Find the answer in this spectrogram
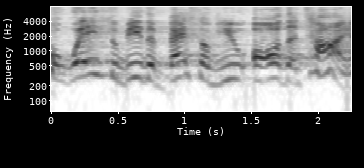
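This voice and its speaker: A woman with a Nigerian accent, animated tone, and moderate pace. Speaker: business leader and speaker. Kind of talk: motivational talk. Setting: stage with audience.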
